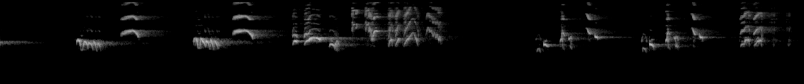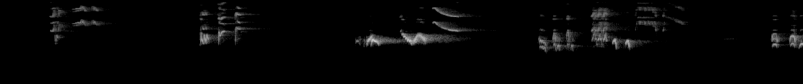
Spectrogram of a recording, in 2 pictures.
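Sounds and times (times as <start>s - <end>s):
song thrush Turdus philomelos singing: 0.0s - 4.6s, 5.3s - 7.9s, 10.0s - 10.7s, 11.6s - 12.8s, 13.4s - 16.0s.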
